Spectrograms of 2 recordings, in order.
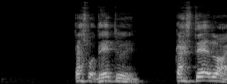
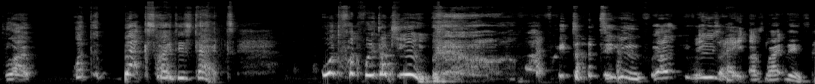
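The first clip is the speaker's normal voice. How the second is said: outraged disbelief. Real, not acted. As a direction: wail at the injustice in disbelief. Outraged at Latinos' hostility.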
